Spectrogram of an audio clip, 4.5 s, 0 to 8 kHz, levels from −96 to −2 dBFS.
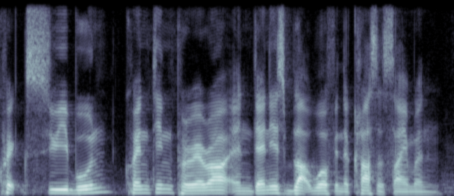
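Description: A speech clip with nothing technically wrong with it, so there are no times or causes to give.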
